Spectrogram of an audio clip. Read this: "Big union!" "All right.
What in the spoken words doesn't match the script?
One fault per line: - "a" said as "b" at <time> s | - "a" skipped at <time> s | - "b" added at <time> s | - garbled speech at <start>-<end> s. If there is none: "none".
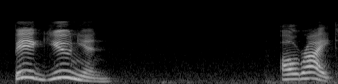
none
